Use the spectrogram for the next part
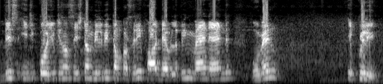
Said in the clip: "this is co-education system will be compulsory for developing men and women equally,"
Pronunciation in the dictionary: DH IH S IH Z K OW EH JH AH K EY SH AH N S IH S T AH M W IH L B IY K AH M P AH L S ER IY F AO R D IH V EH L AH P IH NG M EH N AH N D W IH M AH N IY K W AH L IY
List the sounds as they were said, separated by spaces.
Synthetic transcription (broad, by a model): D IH S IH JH K OW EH JH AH K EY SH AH N S IH S T AH M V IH L B IY K AH M P AH L S ER IY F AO R D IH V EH L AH P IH NG M EH N AH N D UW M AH N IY K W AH L IY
